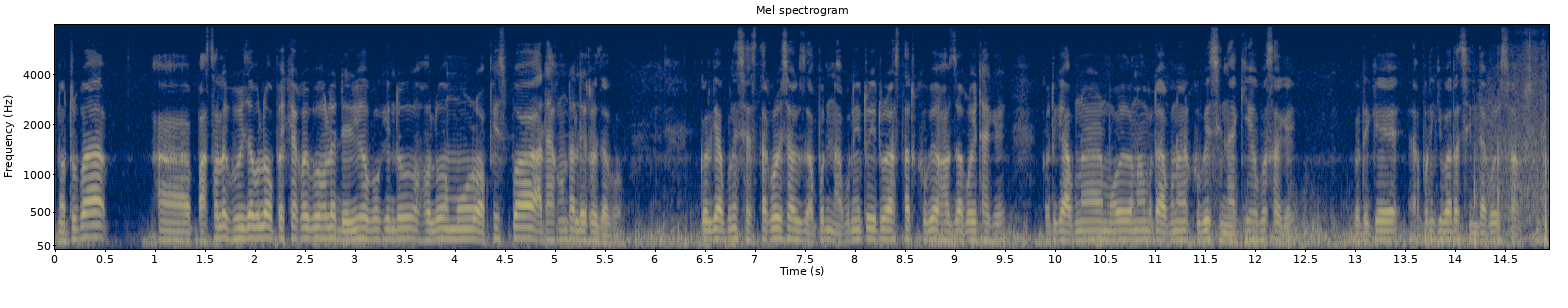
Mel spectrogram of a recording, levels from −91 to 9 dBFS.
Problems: background sounds at intervals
